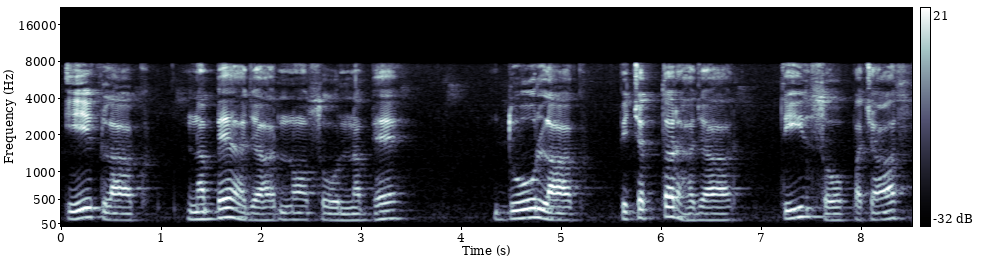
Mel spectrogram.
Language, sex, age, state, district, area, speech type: Hindi, male, 30-45, Rajasthan, Jaipur, rural, spontaneous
